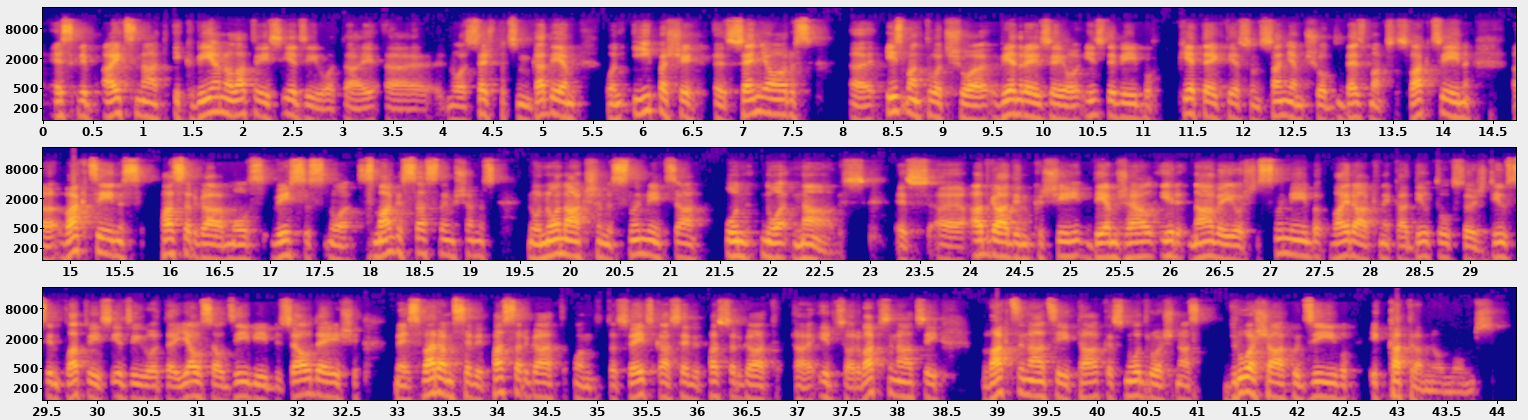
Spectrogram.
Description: Plašāk Ministru prezidents Krišjānis Kariņš.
